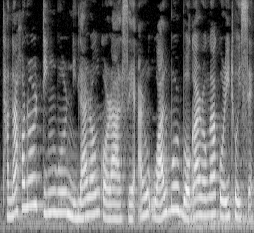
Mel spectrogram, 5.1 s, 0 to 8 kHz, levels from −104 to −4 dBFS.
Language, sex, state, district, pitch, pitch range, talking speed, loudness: Assamese, female, Assam, Kamrup Metropolitan, 225 Hz, 200-265 Hz, 140 wpm, -15 LUFS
